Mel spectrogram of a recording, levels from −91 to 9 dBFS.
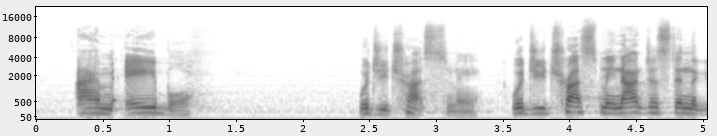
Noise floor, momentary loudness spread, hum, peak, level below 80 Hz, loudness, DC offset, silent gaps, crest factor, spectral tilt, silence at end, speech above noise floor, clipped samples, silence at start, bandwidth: -73 dBFS; 15 LU; none; -10 dBFS; -72 dBFS; -32 LUFS; under 0.1%; none; 24 dB; -4 dB/octave; 0 s; 40 dB; under 0.1%; 0.3 s; 14.5 kHz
